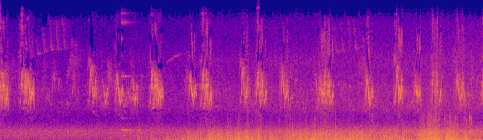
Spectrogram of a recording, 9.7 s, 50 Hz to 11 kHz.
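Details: On a nest camera in Decorah, bald eaglets flap hop on May 20 at 7:28 am; rapid high chirps repeat almost twice per second, while loud low rumbling of wind or wing movement builds from the middle onward.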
